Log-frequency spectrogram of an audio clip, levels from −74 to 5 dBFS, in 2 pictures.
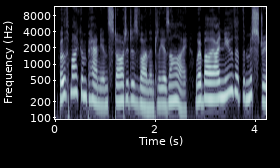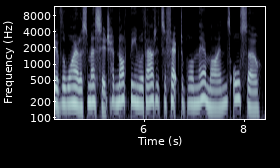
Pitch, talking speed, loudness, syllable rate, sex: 200 Hz, 200 wpm, -18 LUFS, 5.6 syllables/s, female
